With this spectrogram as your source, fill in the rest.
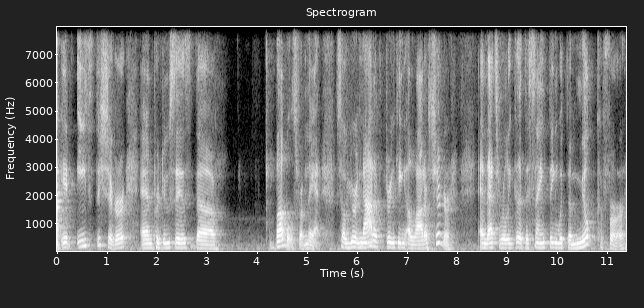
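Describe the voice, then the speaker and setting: In an American accent, a woman talks at a fairly slow pace. Her pitch is very deep and low. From Texas, Denton. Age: 70s. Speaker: YouTuber. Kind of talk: casual livestream talk. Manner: chatty, with many fillers.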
